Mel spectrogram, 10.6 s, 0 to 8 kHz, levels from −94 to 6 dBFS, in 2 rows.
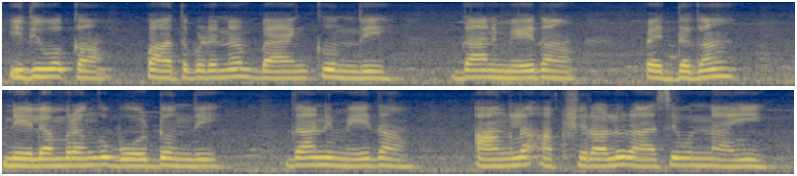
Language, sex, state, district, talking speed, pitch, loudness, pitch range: Telugu, female, Telangana, Hyderabad, 90 wpm, 210 Hz, -14 LUFS, 200-225 Hz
